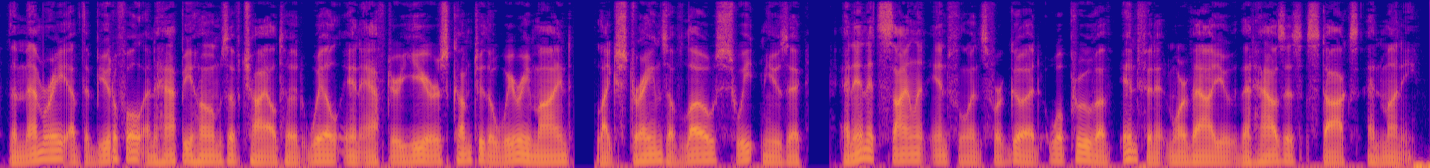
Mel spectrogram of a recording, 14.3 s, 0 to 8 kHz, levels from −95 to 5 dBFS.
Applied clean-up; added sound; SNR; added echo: none; none; none; none.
